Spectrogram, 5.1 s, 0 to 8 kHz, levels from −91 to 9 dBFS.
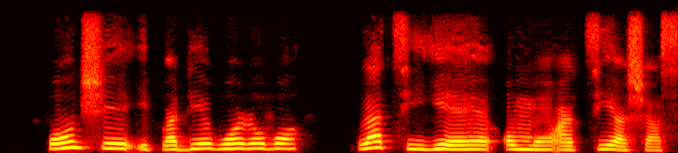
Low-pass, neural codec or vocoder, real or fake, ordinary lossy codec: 7.2 kHz; codec, 16 kHz, 0.8 kbps, ZipCodec; fake; none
